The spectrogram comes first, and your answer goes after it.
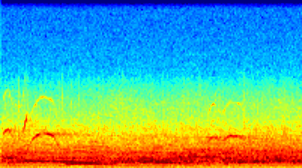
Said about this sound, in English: The crowd on his feet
